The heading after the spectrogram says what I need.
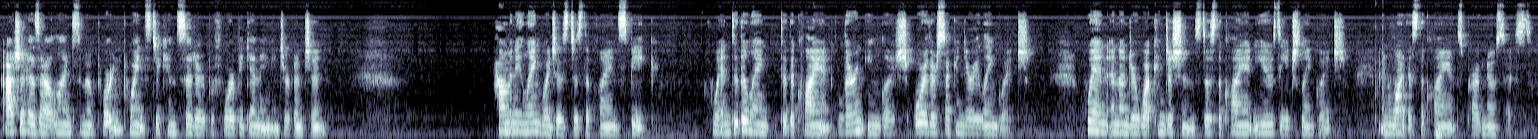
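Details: Adult woman speaking; normal fluent speech.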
